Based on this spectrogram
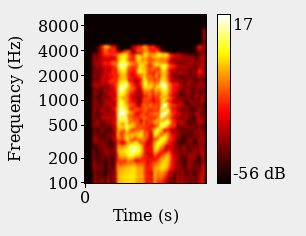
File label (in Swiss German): "fenchel", Alsace; vin; fenouil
